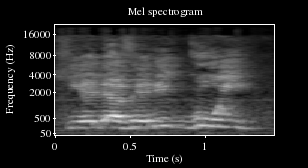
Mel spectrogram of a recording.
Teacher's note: que ele averigue com o som do U bem forte nesse caso. Com o som do U bem forte.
